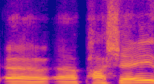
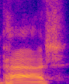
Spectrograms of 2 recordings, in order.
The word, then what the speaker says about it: Pache: I went last year, and is it Christian Pache, the guy for the the Braves center fielder? Yeah, but I mean, they were calling him Christian Pash. It's like they're mispronouncing his name and everything.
